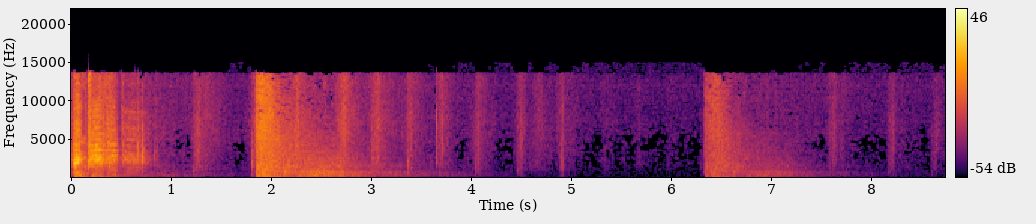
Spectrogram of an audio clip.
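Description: Two gunshots, each ringing out with a long echoing tail: a louder one about two seconds in and a second one about six seconds in.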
